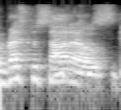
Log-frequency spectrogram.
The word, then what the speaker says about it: Reposado: The Reposado. This Reposado. You said. Oh, you did say it right.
